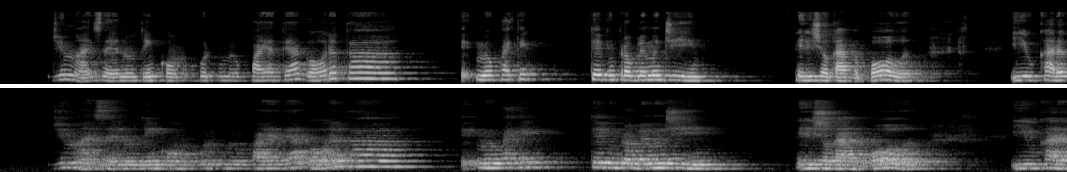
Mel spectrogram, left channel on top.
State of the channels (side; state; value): both; normal; correlation 0.37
